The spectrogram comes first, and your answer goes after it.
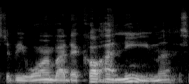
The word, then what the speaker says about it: Kohanim: So anyway, the priestly garments to be worn by the Kohanim, that's how you say it in Hebrew, priests, while serving in the sanctuary are described.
